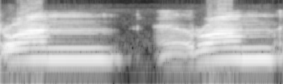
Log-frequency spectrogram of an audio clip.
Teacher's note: Ro bari atas tebal, mim tu dimatikan. Jadi nipis.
